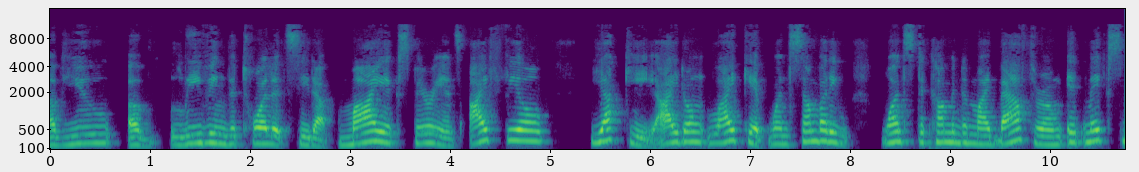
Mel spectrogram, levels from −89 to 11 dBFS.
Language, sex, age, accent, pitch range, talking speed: English, female, 50-69, American, 170-225 Hz, 150 wpm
